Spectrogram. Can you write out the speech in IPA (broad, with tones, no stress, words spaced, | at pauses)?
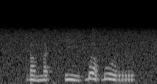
ɽʌ˧˩na˧˩khiː˧˩ ɓʌ˥˩ɓʊ˥˧r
